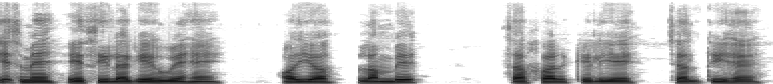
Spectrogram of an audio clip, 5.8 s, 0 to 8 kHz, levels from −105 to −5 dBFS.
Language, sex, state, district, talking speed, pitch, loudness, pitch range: Hindi, male, Bihar, Jamui, 135 wpm, 130 Hz, -16 LUFS, 125-140 Hz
